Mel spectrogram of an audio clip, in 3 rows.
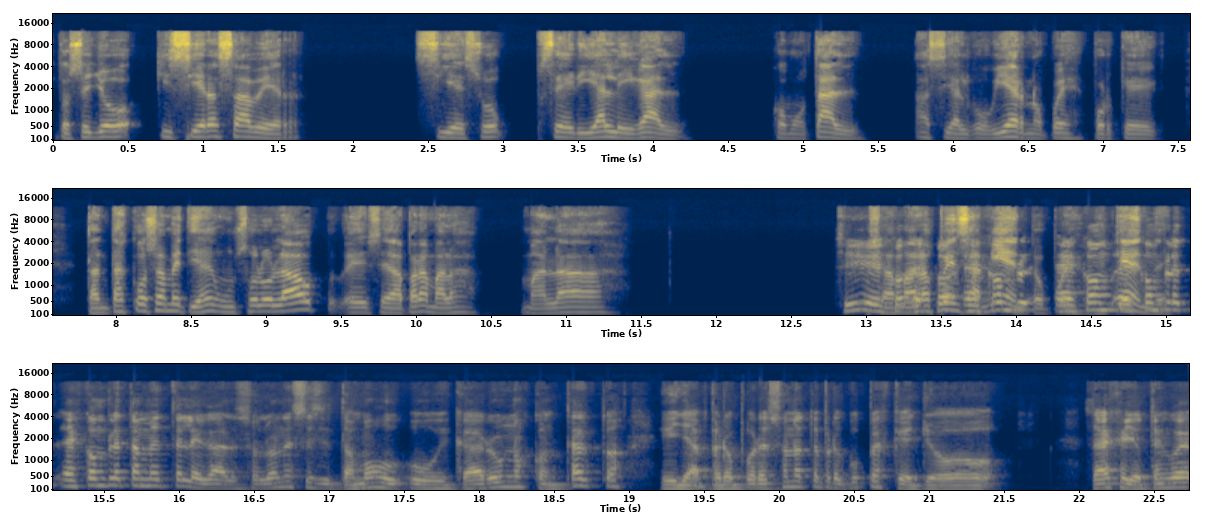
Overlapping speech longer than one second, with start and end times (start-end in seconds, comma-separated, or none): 12.9-15.1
